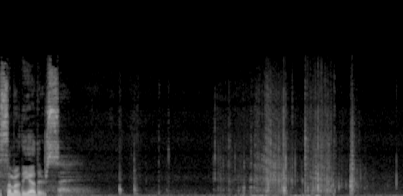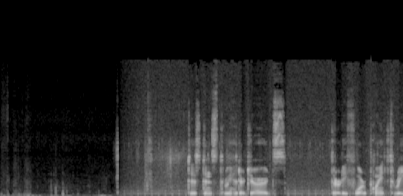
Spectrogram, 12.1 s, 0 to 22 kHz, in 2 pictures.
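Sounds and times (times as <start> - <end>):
hands rustling and scraping clay: 3.2 - 7.0.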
